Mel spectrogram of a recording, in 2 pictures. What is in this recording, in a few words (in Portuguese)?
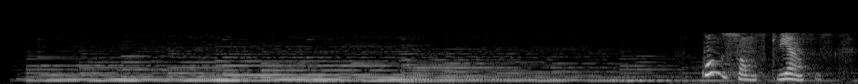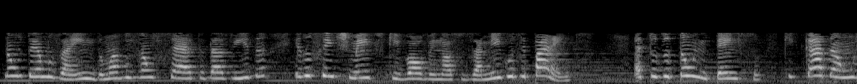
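Madrinha Padrinho Feminino Infantil; Aniversários; Aniv Familiar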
